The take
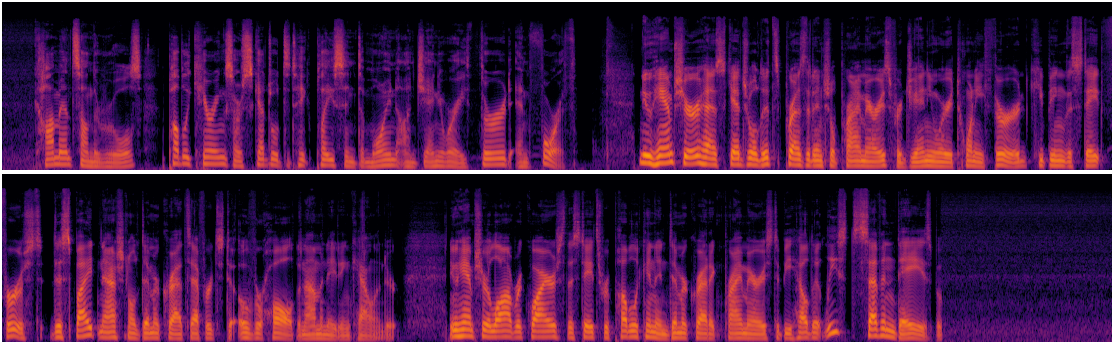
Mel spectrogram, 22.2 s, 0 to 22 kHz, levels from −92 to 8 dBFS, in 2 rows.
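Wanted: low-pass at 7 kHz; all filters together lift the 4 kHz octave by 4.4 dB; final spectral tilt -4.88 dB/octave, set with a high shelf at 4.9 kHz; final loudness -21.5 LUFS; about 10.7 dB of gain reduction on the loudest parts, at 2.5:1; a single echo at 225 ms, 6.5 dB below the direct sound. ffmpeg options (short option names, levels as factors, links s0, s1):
-af "lowpass=7000,equalizer=f=4000:t=o:g=7.5,highshelf=f=4900:g=-3.5,acompressor=threshold=0.0224:ratio=2.5,aecho=1:1:225:0.473,volume=3.98"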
